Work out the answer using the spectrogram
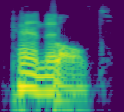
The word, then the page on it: penult: American English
